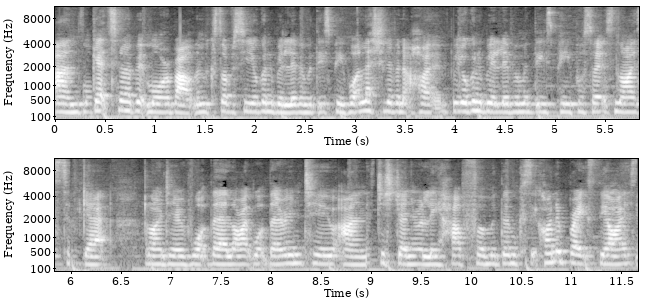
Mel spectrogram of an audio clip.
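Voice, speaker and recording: A woman talks at a very fast pace with hardly any pauses, in a monotone, flat intonation. Light background noise can be heard. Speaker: student vlogger. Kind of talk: casual vlog advice. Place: home room. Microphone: phone near.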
